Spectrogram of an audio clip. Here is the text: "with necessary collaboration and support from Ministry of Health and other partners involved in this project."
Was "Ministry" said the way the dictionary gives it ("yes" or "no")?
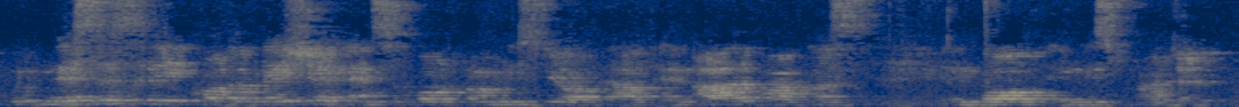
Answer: no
